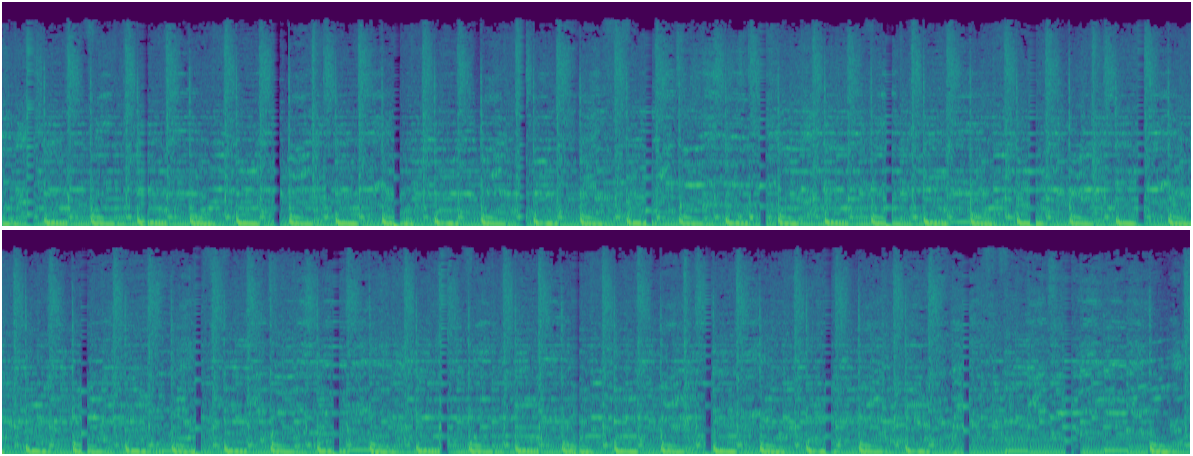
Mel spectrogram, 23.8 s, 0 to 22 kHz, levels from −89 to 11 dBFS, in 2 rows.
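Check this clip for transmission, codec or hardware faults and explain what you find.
Two transmission faults are present: clock drift and scattered short gaps.

Clock drift between sender and receiver runs through the whole clip. The sender's clock is about 5% slow, so the jitter buffer keeps draining and the receiver stretches or repeats short pieces, giving small, unevenly spaced timing hiccups throughout.

Scattered short gaps appear from 0.25 s to 22.61 s. About twenty packets went missing or arrived late, and the receiver filled each by continuing the previous sound. That adds up to roughly a second in total, with the longest gap around 70 ms, heard as brief ticks, smears and hiccups.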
